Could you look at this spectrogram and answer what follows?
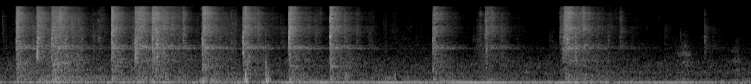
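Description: Irregular metallic clanks and rattles, about a dozen sharp knocks, from a wire transport cage being worked at by hand to free a jammed piece of wire. A low steady hum runs underneath.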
